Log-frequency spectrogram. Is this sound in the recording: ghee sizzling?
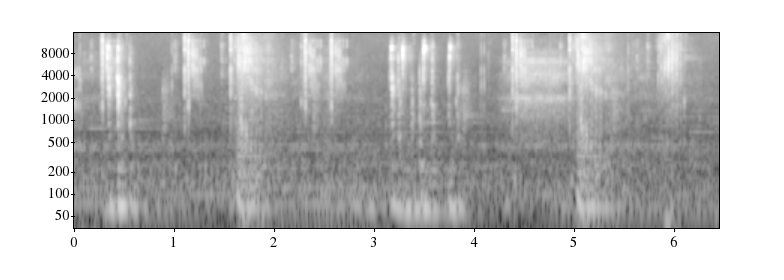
no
